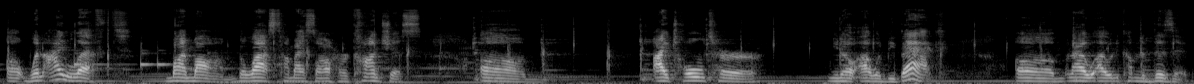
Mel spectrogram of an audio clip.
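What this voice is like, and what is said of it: Emotional voice. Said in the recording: “I'm getting emotional now”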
